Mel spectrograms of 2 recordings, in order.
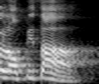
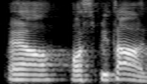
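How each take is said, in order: First: No S sound is pronounced before the T. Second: An S sound is pronounced before the T. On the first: "Tapi bacanya L'Hopital" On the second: "ada yang pakai S bahkan"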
